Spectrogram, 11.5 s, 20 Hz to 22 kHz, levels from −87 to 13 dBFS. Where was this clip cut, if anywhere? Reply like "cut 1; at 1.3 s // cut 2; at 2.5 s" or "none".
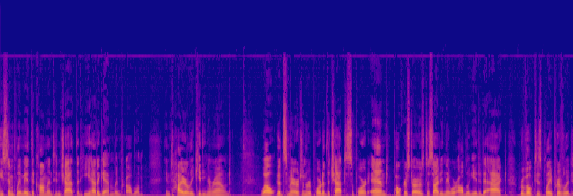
cut 1; at 5.5 s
